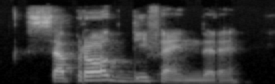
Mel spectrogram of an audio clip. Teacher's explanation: after saprò, you can hear that the D is a little bit longer, a little stronger. You can really hear the difference when you double that D. · Term: phrasal doubling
